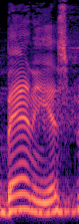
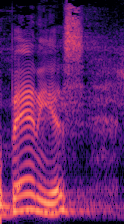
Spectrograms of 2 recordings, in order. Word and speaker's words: Banias: They call it Banias because they can't pronounce the P's. They say B's instead of P's, so Banias.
